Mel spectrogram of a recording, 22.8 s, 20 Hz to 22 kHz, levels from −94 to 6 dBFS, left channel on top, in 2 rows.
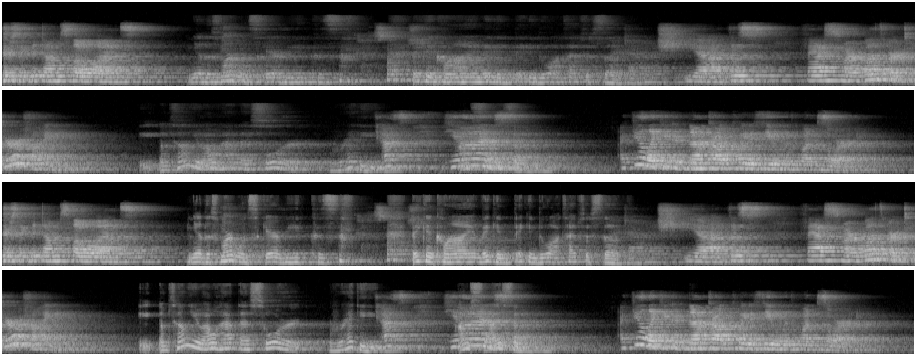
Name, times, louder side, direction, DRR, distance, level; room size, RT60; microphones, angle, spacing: voice 1, 0.0-1.6 4.7-4.9 7.6-9.5 10.1-12.3 16.0-16.3 16.6-17.9 19.1-22.1, equal, 15° right, -3 dB, 1.1 m, -25 dB
voice 2, 2.3-4.4 4.8-7.8 13.1-15.2 15.5-16.1 17.1-18.0, right 5 dB, 85° right, 9 dB, 0.4 m, -28 dB
9.5 x 3.4 x 4.7 m, 2.1 s
head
